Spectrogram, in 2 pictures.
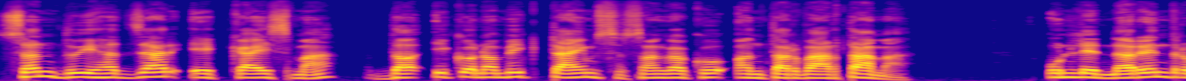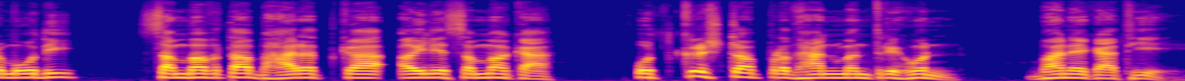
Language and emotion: Nepali, neutral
